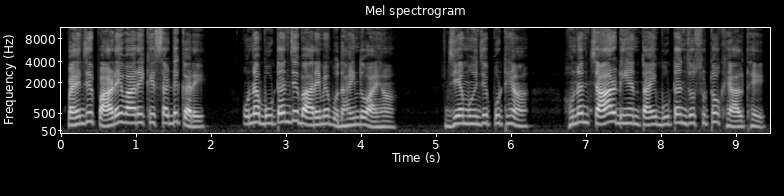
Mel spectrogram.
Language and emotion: Sindhi, neutral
